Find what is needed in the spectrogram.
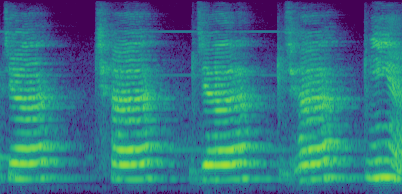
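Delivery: च, छ, ज, झ, इय one at a time, tongue to palate; isolated palatal sounds च, छ, ज, झ, इय for pupils to copy; palatal consonant demo. Shown as a demonstration. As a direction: sound out च, छ, ज, झ, इय with long gaps. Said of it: "बोलिए".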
